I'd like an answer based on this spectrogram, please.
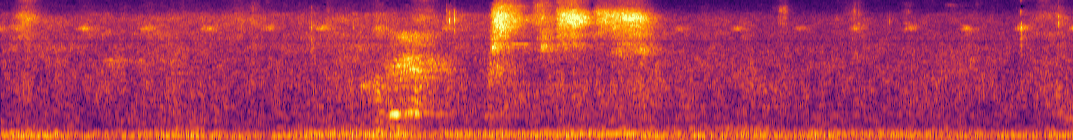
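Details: Hungry baby monkey named Bravin, refused milk, crying: a short burst of thin, high-pitched squealing cries midway through, rising and falling over about two seconds, then quiet again above a steady low indoor hum.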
